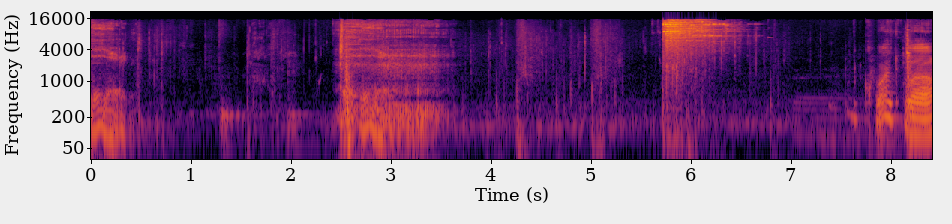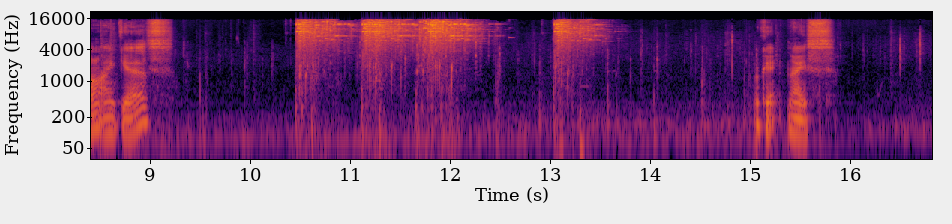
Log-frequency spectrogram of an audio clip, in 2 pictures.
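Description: Stone blocks crack and crumble as a pickaxe breaks them.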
